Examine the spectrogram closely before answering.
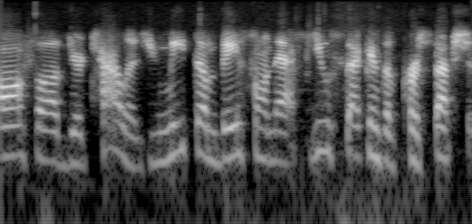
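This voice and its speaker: A woman speaks with a New York accent. Her pace is moderate and her pitch medium. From Brooklyn, New York. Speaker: field accounts manager. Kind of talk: interview.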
